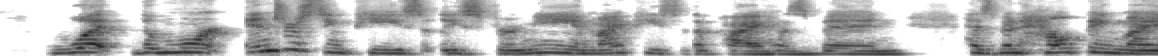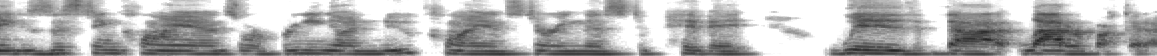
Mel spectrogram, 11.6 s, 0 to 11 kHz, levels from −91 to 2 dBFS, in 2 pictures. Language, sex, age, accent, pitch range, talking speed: English, female, 30-49, American, 160-195 Hz, 185 wpm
